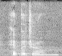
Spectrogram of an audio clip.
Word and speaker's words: Hippodrome: Hippodrome. – H-I-P-P-O? – Yeah, like hippo. Okay. And then drome.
